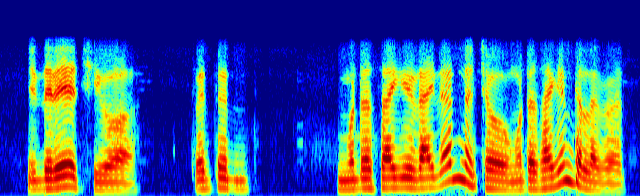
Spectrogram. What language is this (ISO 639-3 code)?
mai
